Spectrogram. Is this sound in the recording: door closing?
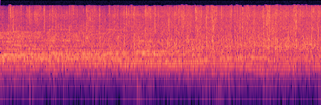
no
